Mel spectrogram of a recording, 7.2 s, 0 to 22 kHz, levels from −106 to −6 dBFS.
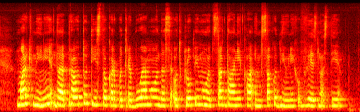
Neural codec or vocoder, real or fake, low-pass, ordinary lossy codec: none; real; 19.8 kHz; none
